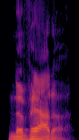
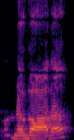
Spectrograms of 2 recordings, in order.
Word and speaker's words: Nevada: They try to give it the Spanish pronunciation, which is not correct.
